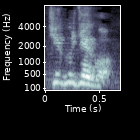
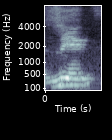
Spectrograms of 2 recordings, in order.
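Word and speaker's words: zigzag: 지그제그 그러잖아요 지그제그 자 지그재그가 실은 정확하 제그 자 왜냐면 아까 지그 초성 확실하게 한 것 아 지그 하면 이음절 걔네도 이음로 듣게 돼 있다고요 근데 실제 음은 초인 처럼 짧게 발음합니다 직 직 근데 잭잭은 아다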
